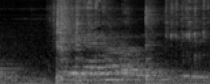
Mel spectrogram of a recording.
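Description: Drained, soaked rice being tipped into an empty stainless-steel pressure cooker, a noisy pour that starts about half a second in.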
